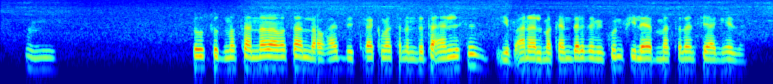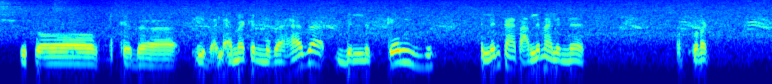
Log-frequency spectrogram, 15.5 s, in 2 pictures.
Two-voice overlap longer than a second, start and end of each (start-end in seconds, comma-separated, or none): none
